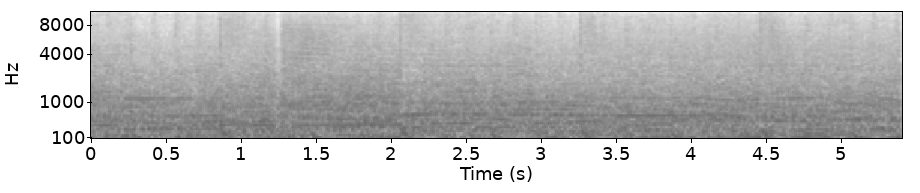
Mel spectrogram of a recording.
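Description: Racing cars, including Lotus 33 and Lotus 25 models alongside Ferrari and Honda entries, lap the tight corners of the Brands Hatch Indy circuit in a racing game, a dense, continuous roar of engines with revving pitch sweeps and no pauses.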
